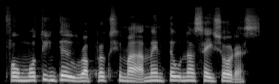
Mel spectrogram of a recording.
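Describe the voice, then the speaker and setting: A woman's voice: lowish voice, fairly quick, darkish tone, dry recording, clean studio sound. Colombian woman recounting vivid testimony. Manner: vivid storytelling with restarts and repeated words. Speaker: interview guest. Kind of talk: personal testimony in an interview.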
